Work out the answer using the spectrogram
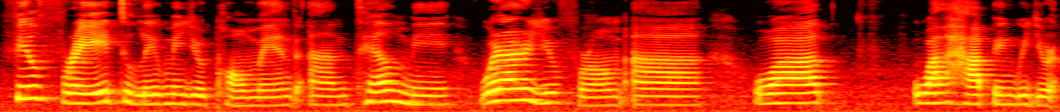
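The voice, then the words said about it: Mexican-accented English. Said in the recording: “I'm just Mexican. Yes, I do have accent.”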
